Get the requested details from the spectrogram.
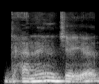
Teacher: the dha in that word Dhananjaya is aspirated.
